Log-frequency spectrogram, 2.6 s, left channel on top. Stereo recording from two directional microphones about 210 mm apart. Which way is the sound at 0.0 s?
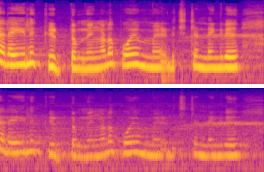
45° left (ahead or behind).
